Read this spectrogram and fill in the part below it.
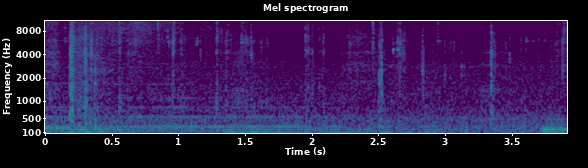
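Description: Footsteps crunch over broken glass and debris.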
